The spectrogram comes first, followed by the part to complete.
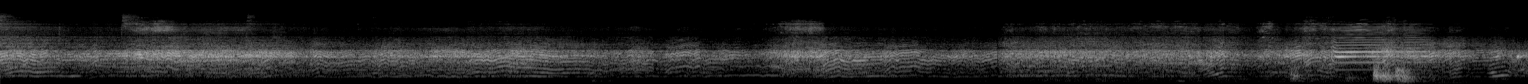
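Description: Several two-stroke motocross bike engines racing, buzzing and revving with a constantly wavering pitch. One engine note drops sharply in pitch near the end.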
